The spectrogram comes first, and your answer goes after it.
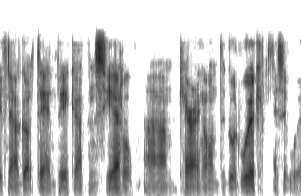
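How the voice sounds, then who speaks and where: A man is speaking. He has a New Zealand accent. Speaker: structural engineer. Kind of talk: webinar presentation. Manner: fast.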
